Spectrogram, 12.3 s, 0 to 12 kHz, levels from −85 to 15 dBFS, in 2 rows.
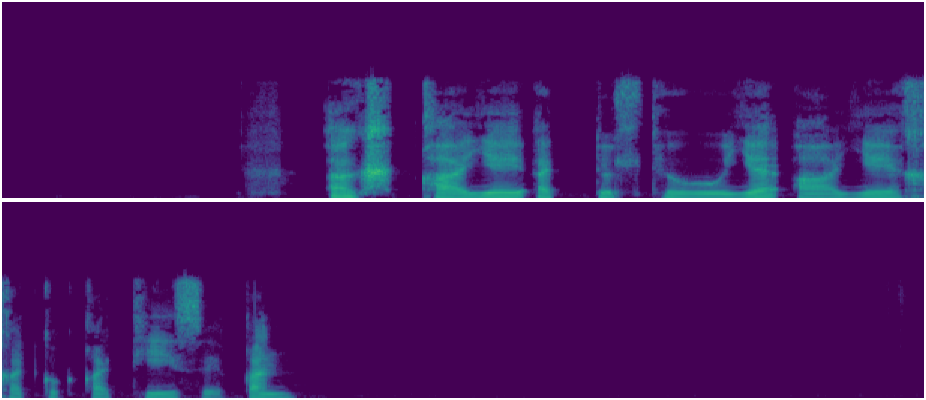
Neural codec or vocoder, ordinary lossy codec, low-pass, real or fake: none; Opus, 64 kbps; 7.2 kHz; real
